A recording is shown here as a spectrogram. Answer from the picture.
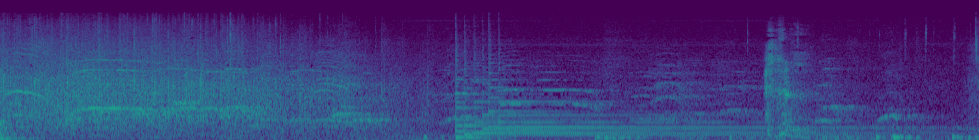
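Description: Concert audience applause on a two-CD live concert recording, a dense, loud wash of many hands clapping that thins out after a few seconds as sustained musical notes of the song begin, with scattered claps continuing beneath the music.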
